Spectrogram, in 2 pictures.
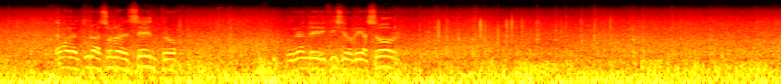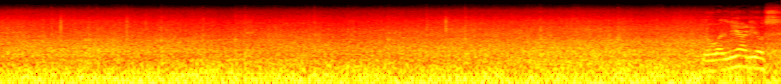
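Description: Waves wash and break steadily on the shore.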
